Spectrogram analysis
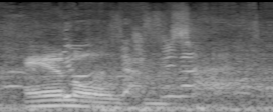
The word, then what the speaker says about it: analgesic: That word is pronounced analgesic.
